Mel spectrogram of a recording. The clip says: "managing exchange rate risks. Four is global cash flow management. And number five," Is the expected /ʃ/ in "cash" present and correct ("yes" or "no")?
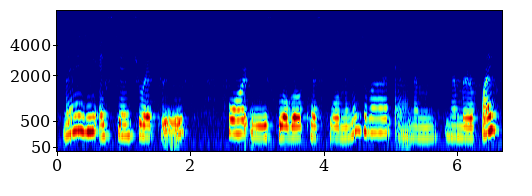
no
